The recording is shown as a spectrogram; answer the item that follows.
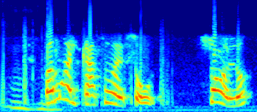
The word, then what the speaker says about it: solo: Solo es una palabra grave, tiene 2 sílabas, solo, ¿verdad? ¿Dónde tiene la fuerza de voz? En la penúltima sílaba, es decir, pero es una palabra grave, pero termina en vocal.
